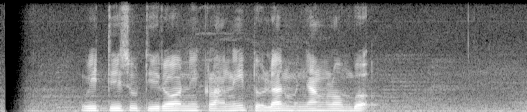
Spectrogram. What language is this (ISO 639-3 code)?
jav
